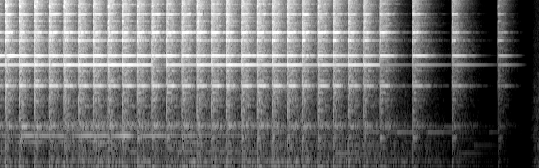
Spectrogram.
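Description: Hanging iron-ring school bell struck rapidly, about five clangs a second, each ringing on. Near the end the strikes thin out to a few last ones and stop.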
